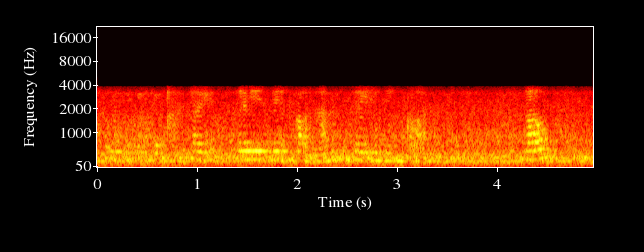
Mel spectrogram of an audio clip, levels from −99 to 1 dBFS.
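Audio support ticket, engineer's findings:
AMR narrowband mobile codec across the whole speech clip. Band squeezed to roughly 200 Hz to 3.6 kHz, nothing up top, so it sounds like a phone call. Heavy buzzy, synthetic edge from the vocal-tract model rebuilding each 20 ms frame from a handful of pulses. Damage level fits a low AMR-NB mode, somewhere around 6 kbps. Probable component: a mobile or telephony leg in the chain.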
